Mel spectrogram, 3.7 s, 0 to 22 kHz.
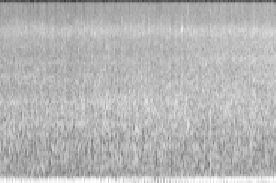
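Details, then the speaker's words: Aircraft engine during dynamic propeller balancing after a new spinner was installed, run up to about 2,200 rpm: a deep, steady drone with an even beat and no shake or roughness, noted as sounding much better. Smooth engine run-up. "oh that sounds much better yeah it [Music] does"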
